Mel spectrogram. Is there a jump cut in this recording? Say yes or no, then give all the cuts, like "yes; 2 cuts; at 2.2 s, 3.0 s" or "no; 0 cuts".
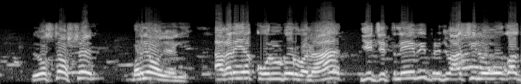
yes; 1 cut; at 2.1 s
